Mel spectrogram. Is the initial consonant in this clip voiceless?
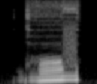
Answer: no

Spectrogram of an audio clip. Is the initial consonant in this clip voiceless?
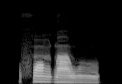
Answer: yes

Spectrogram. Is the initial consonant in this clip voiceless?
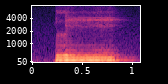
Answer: no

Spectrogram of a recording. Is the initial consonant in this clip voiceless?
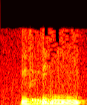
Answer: no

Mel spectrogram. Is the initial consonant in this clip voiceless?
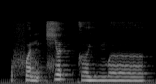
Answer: yes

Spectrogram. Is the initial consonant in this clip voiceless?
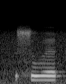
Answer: yes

